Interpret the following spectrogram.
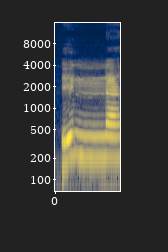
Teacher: نون مشدد پر غنہ کریں گے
